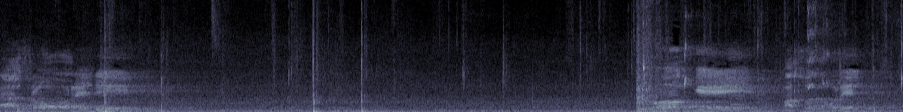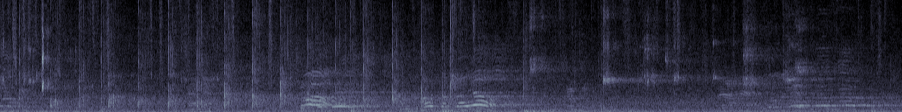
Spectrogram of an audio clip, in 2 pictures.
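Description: Basketball bouncing and being dribbled on a court, repeated sharp thuds, with players shouting to each other at times.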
